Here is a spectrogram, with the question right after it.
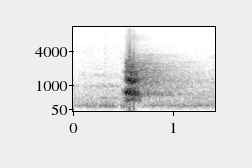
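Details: A single sharp, loud bark from a Siberian Husky (Ausky) that has come upon a deer in the backyard, followed by a soft fading echo and low background noise.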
